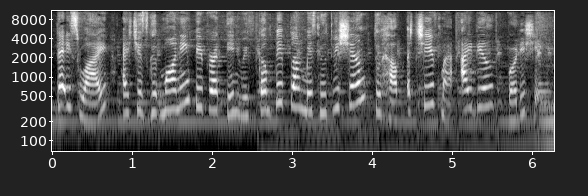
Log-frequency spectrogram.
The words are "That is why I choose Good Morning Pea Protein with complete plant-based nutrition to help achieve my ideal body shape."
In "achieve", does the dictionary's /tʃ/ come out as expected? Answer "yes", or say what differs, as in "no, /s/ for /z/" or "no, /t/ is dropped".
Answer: yes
